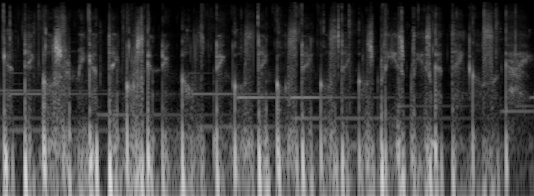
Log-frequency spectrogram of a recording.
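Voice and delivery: close-mic whispered ASMR, soft and tender. Acted. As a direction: murmur tingles right into the mic.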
